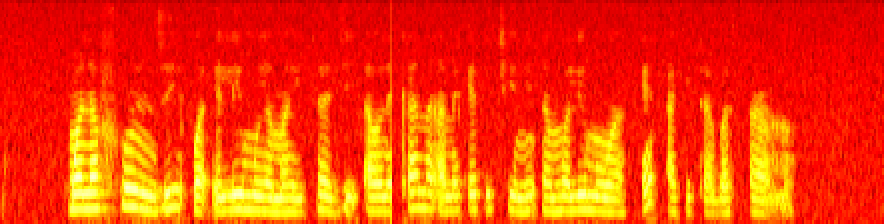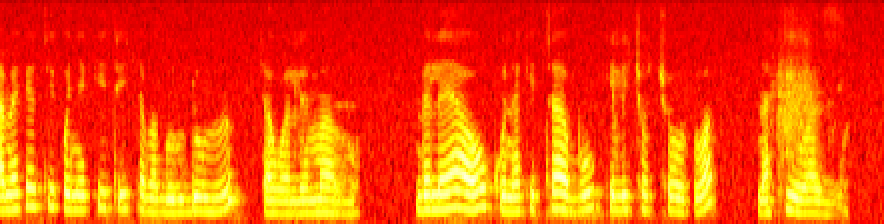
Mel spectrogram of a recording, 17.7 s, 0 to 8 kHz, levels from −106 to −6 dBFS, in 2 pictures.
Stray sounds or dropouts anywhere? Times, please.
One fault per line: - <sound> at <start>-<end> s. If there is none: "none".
- dropout at 3.9-4.0 s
